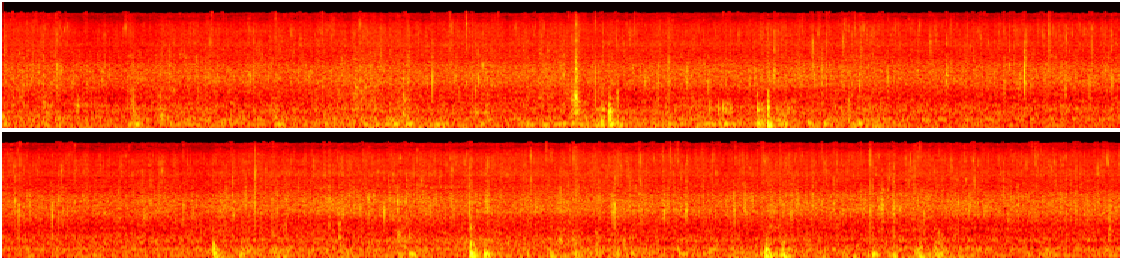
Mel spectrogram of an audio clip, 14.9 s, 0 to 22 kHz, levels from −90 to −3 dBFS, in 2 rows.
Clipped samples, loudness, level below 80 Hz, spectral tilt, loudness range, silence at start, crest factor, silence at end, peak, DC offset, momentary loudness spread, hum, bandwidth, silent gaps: under 0.1%; -27 LUFS; -42 dBFS; -1.5 dB/octave; 2 LU; 0 s; 26 dB; 0 s; -4 dBFS; under 0.1%; 3 LU; none; 17 kHz; none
